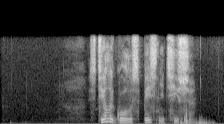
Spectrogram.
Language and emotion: Russian, neutral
